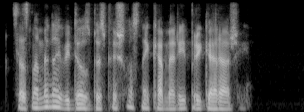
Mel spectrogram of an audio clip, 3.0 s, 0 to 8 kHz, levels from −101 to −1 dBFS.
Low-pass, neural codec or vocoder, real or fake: 7.2 kHz; codec, 24 kHz, 6 kbps, HILCodec; fake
